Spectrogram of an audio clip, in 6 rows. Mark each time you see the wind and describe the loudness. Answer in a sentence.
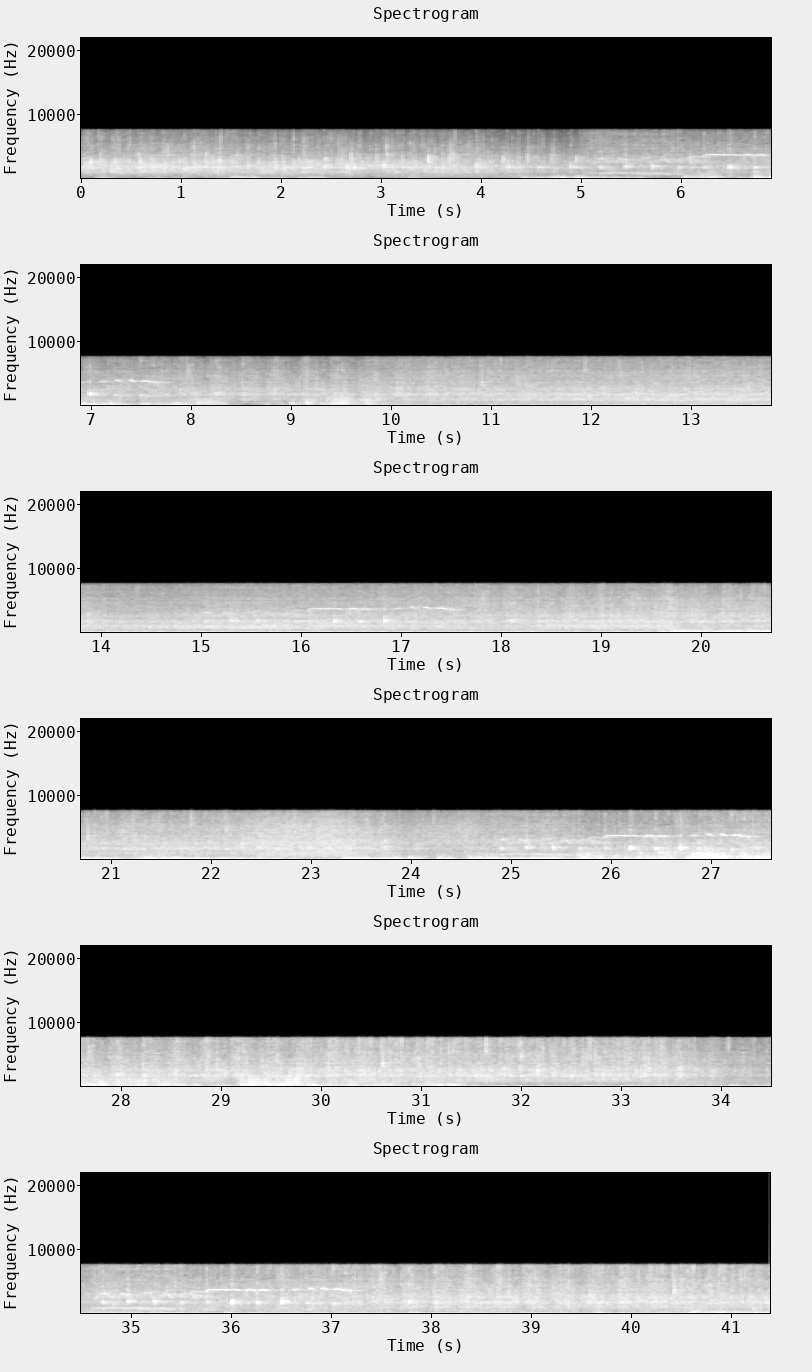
You can hear the wind from 0.0 to 41.3 s, getting louder then quieter.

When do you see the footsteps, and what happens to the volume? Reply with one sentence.
You can't hear the footsteps here.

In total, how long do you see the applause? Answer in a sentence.
The applause can be heard for 41 seconds in total.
